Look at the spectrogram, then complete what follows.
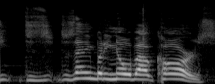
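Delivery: high, flustered, panicked yell. Retelling how a gym employee in a parking lot yelled: imitating someone yelling. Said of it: "she yells back, she goes".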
